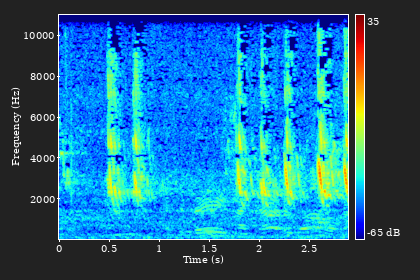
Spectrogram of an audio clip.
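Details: Purple martins newly arrived at a research colony; one gives about seven short, bright chirps at an uneven pace, some with a quick downward slur, over a low background hum.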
